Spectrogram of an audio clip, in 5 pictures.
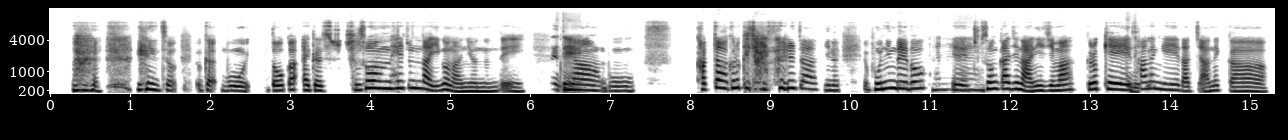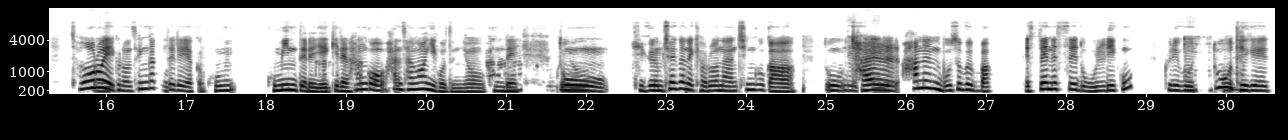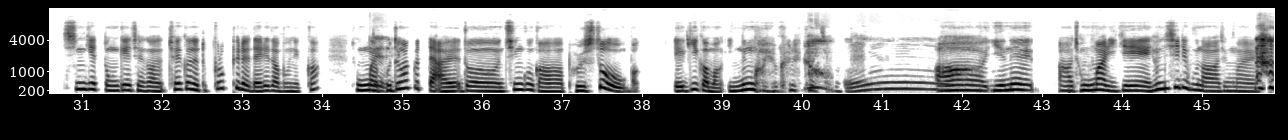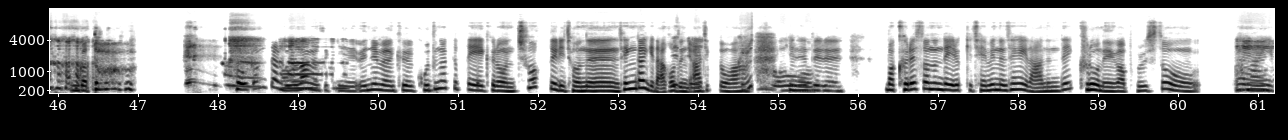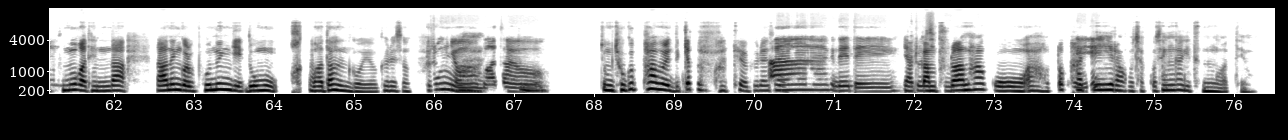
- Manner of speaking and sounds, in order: laugh; laughing while speaking: "이"; other background noise; laughing while speaking: "잘 살자"; laughing while speaking: "거예요. 그래 가지고"; gasp; drawn out: "어"; laugh; laughing while speaking: "또"; laughing while speaking: "것 같아요"
- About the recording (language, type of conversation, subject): Korean, advice, 또래와 비교해서 불안할 때 마음을 안정시키는 방법은 무엇인가요?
